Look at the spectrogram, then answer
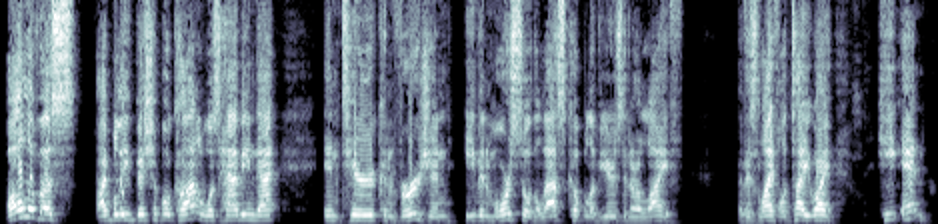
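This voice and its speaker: A man talking on a podcast, emphatic and often repeating words as he gathers his thoughts. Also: sits high. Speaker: podcast co-host. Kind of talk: casual podcast conversation.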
